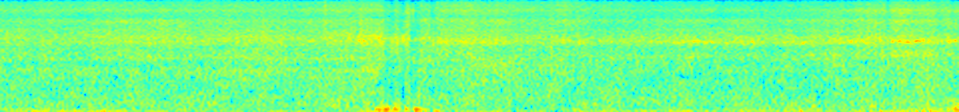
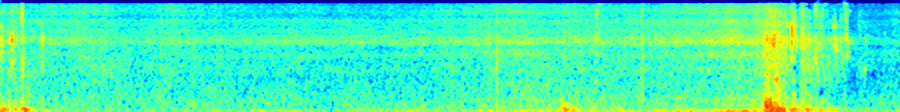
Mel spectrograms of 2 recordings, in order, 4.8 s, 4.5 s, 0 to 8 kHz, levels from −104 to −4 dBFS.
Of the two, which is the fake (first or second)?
first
